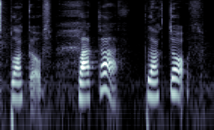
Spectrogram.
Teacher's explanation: both are stressed but we're at the end of an utterance so off is going to be higher it sounds like it's got more stress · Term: tonic stress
